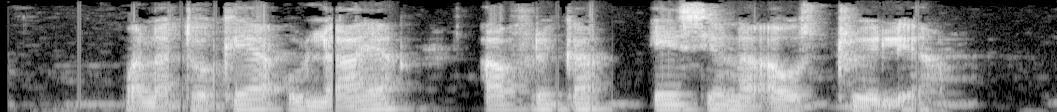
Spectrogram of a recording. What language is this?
Swahili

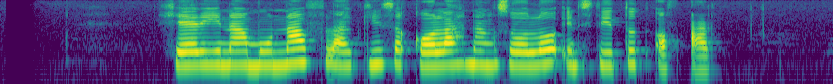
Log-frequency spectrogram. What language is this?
Javanese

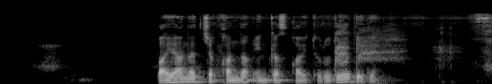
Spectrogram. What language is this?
Uyghur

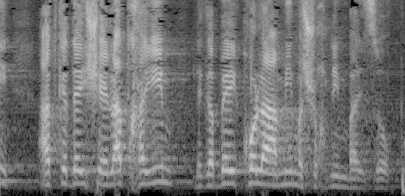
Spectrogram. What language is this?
Hebrew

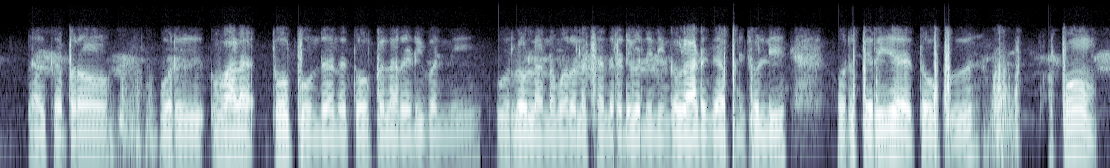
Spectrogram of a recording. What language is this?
Tamil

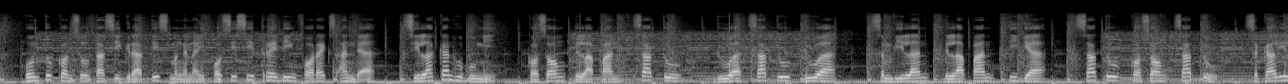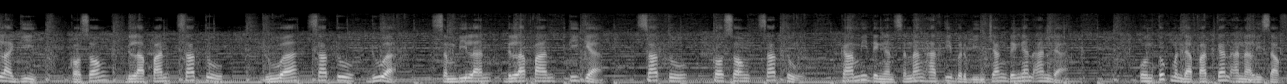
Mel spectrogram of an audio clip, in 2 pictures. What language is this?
Indonesian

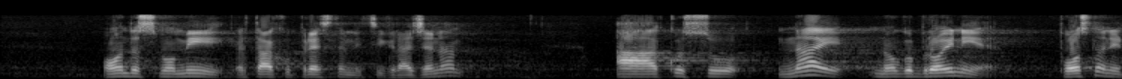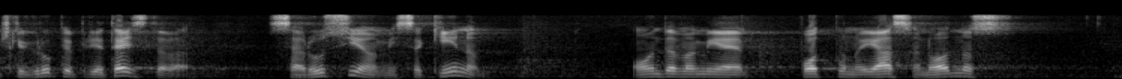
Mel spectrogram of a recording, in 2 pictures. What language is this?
Serbian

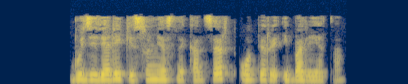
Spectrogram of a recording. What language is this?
Belarusian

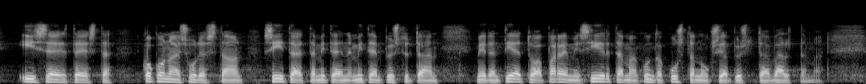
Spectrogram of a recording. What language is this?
Finnish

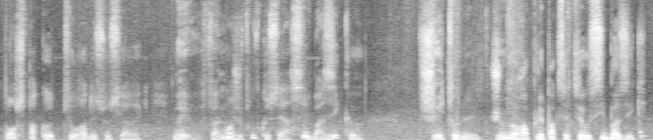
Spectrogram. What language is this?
French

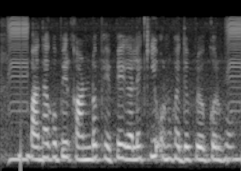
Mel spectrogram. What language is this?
Bangla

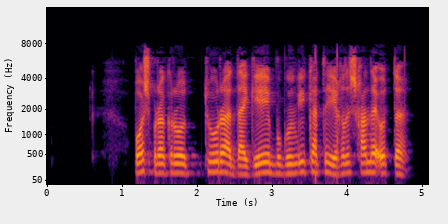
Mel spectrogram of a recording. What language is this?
Uzbek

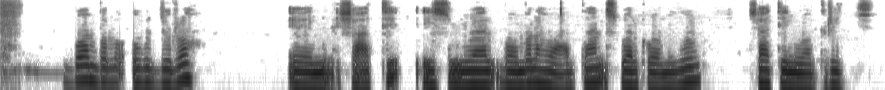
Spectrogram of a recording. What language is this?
Somali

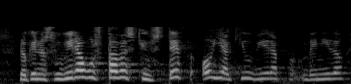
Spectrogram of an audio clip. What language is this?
Spanish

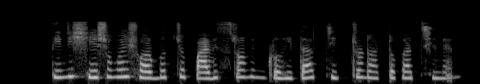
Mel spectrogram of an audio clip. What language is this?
Bangla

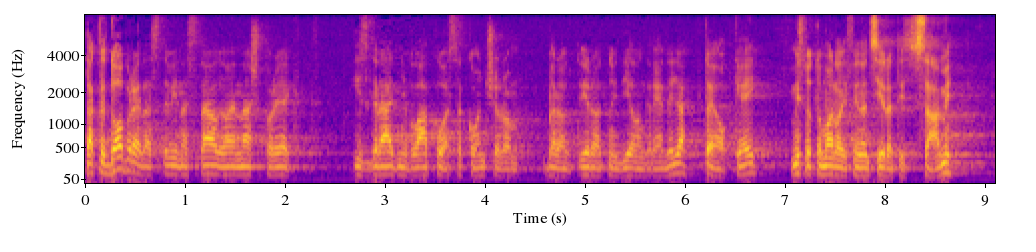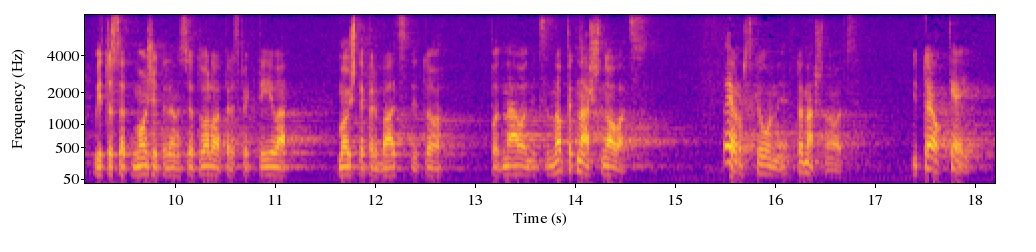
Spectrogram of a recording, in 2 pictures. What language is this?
Croatian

